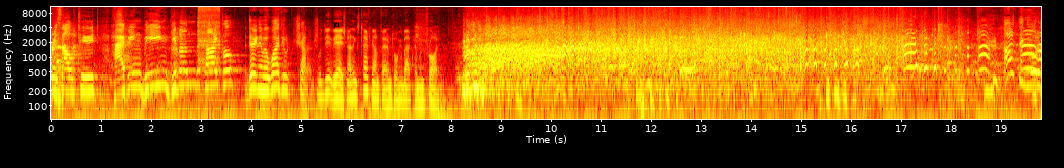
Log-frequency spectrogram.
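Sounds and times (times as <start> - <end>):
speech: 0.0 - 9.0
laughter and chuckles: 8.2 - 13.4, 14.8 - 19.8
crowd applauding: 8.6 - 19.8.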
